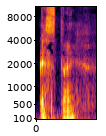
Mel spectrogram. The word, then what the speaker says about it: Estaing: Le village, en fait c'est Estaing qui se prononce, le village d'Estaing.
